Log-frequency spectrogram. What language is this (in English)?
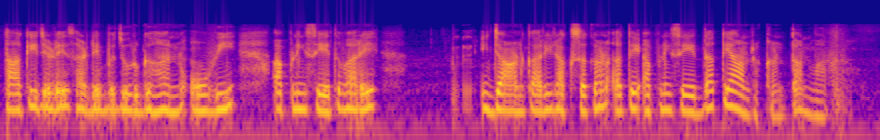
Punjabi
